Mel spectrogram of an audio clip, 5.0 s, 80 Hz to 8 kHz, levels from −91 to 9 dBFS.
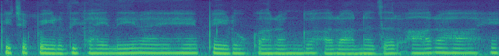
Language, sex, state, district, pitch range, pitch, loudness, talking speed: Hindi, female, Chhattisgarh, Korba, 180-195 Hz, 190 Hz, -18 LUFS, 170 wpm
